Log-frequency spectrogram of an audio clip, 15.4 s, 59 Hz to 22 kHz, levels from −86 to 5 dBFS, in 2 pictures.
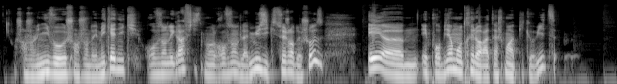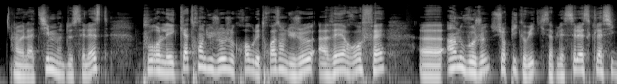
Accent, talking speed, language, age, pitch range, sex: French, 235 wpm, French, 20-39, 120-165 Hz, male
